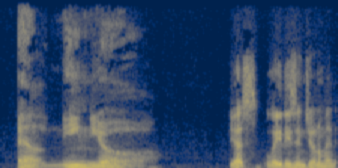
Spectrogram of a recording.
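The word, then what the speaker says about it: El Niño: the midst of a hurricane like El Nino El Nino you gotta say it like that Oh mean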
